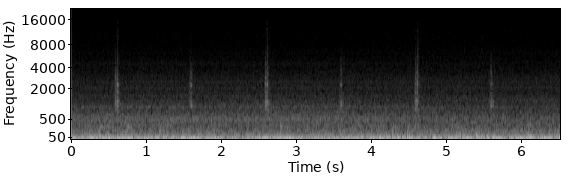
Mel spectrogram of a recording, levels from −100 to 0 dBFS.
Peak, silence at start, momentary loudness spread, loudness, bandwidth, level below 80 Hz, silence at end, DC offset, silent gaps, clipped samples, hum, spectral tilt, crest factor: -30 dBFS; 0 s; 4 LU; -53 LUFS; 3.6 kHz; -46 dBFS; 0 s; under 0.1%; none; under 0.1%; none; -7.5 dB/octave; 10 dB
